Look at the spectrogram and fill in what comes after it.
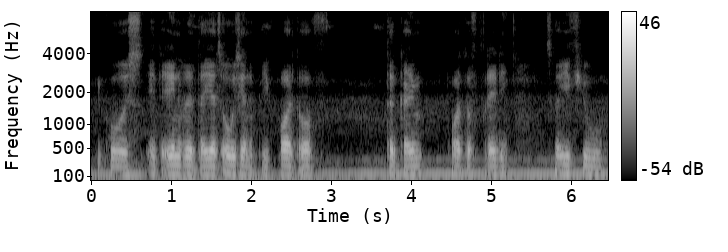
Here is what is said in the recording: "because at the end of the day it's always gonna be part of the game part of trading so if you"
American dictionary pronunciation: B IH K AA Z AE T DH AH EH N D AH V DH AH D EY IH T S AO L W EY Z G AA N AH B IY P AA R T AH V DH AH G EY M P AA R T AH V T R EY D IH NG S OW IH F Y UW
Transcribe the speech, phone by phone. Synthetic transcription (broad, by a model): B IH K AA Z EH T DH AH EH N D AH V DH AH D EY IH T S AO L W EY S G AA N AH B IY P AA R T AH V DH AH G EY M P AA T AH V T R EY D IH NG S OW IH F Y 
